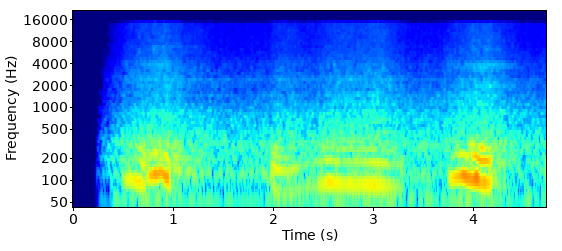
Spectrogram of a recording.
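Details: Beagle Jack Russell mix named Lucky snoring lightly on a Saturday morning: low rumbling breaths rising and falling, three soft snores in under five seconds, quiet room.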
